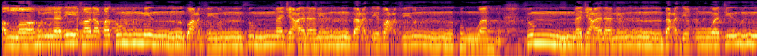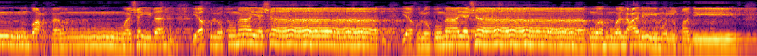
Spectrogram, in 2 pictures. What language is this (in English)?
Arabic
